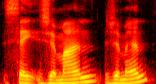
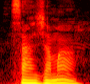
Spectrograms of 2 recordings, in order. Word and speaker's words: Saint-Germain: wearing a PSG top, which is, I never pronounce this, Paris Saint-Germain. Germain. I never pronounce Saint-Germain.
